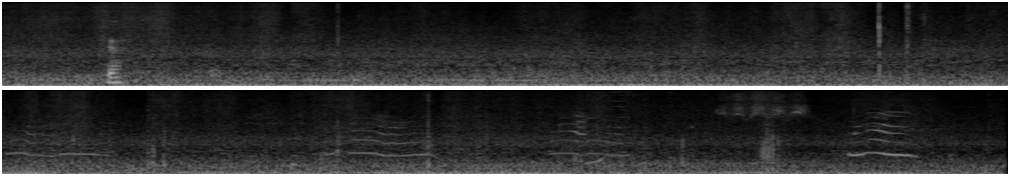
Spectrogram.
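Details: Friendly male tabby cat, a street stray being fed, rubbing his head against a person's hand. Several short, high meows bend in pitch, mostly in the second half, with human speech and a low traffic rumble behind.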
